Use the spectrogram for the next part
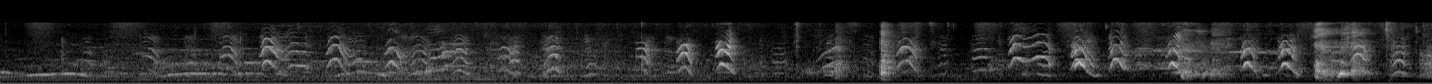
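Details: Nursing English Bulldog pups, three days old, from Maggie's first litter of six, three female and three male; arched squeals and high whimpers follow one another almost continuously, overlapping as several pups cry at once, with occasional sharper yelps.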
